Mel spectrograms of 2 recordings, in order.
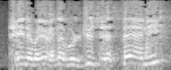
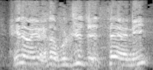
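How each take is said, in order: Both takes have the same delivery.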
